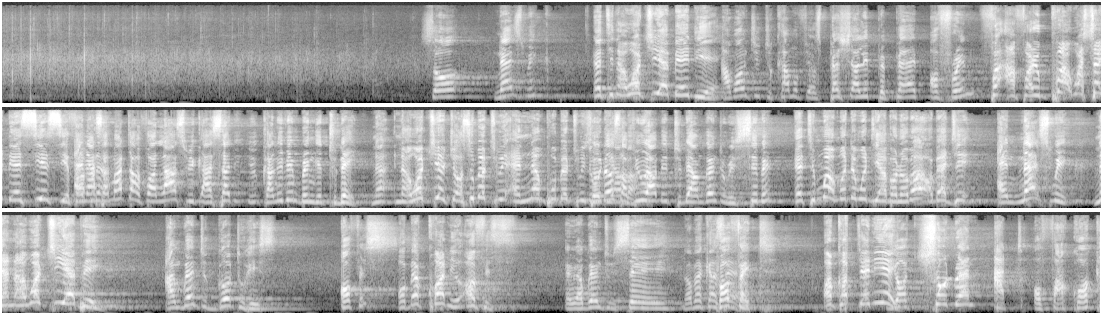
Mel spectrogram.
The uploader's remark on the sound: Preached at The Life Cathedral, Ofaakor -Kasoa, Ghana.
